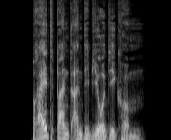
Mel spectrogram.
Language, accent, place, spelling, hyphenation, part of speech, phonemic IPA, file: German, Germany, Berlin, Breitbandantibiotikum, Breit‧band‧an‧ti‧bio‧ti‧kum, noun, /ˈbʁaɪ̯tbantʔantiˌbi̯oːtikʊm/, De-Breitbandantibiotikum.ogg
- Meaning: broad-spectrum antibiotic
